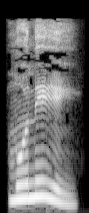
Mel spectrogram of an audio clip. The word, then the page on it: ಮೊನೆಯೀ: moneyī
